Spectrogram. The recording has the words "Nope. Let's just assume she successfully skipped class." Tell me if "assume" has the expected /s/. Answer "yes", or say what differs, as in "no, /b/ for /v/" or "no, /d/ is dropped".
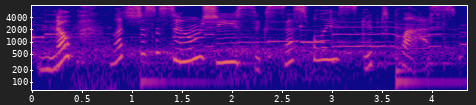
yes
